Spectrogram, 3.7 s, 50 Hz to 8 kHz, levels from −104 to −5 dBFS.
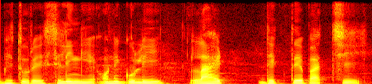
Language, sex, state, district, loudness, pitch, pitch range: Bengali, male, West Bengal, Alipurduar, -19 LUFS, 130 Hz, 125-140 Hz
